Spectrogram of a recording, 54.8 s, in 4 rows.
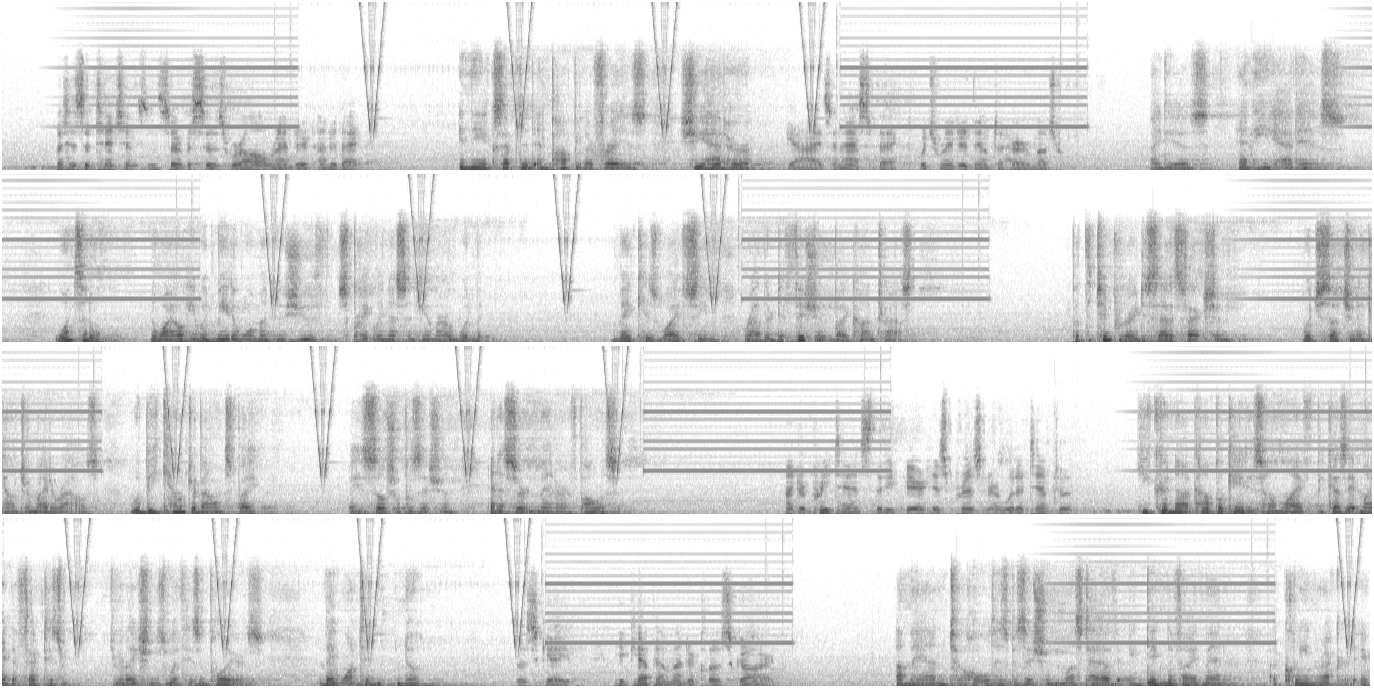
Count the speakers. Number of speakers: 2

